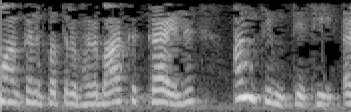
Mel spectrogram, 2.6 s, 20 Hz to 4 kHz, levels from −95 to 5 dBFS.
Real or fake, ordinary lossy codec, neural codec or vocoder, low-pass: real; none; none; 3.6 kHz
